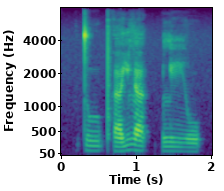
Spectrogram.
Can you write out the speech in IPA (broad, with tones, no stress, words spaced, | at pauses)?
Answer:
t̪uː˨pʰɐ˨˥jlɐ˧k̚ | liː˨˩w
